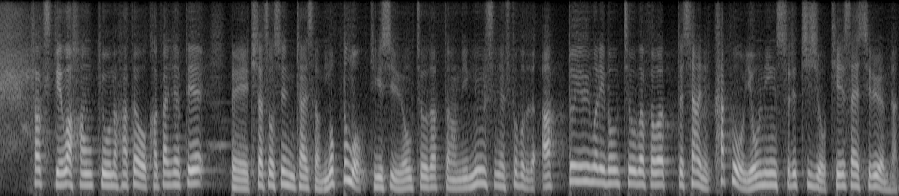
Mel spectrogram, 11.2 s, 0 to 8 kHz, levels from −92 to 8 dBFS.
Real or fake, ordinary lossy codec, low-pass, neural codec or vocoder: fake; none; none; codec, 16 kHz, 0.5 kbps, FunCodec, trained on Chinese and English, 25 frames a second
